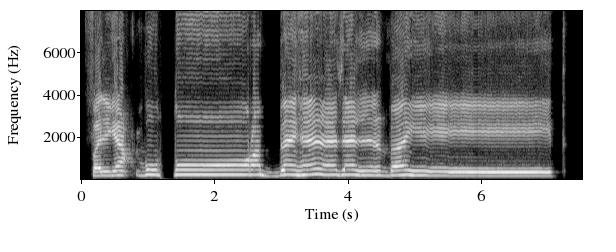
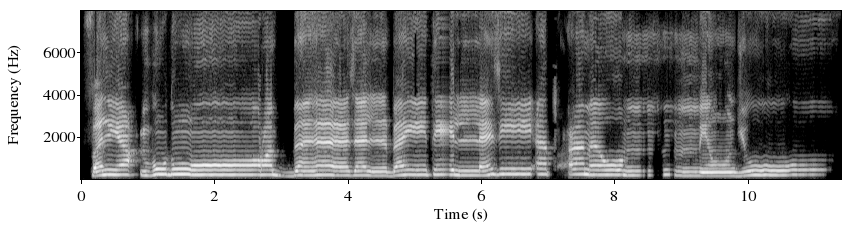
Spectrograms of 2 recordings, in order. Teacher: ہم نے ملا کے پڑھا تو یہاں پہ بیت کو ہم نے لمبا نہیں کیا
